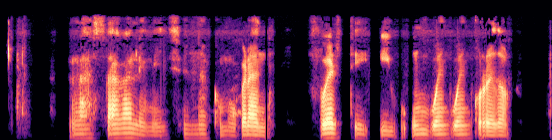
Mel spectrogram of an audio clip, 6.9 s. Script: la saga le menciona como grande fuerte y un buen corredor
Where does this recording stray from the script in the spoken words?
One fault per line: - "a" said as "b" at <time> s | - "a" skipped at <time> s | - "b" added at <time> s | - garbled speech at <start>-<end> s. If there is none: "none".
- "buen" added at 5.6 s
